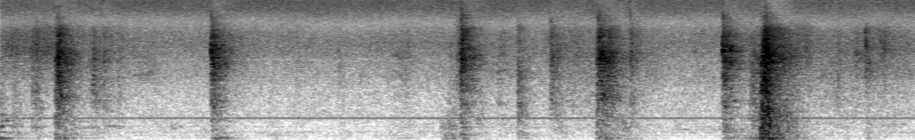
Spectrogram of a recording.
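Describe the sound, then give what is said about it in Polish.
A door is opened and shut, with a series of short wooden knocks, creaks and latch clicks spread over several seconds and a heavier thud near the end. “Teraz może otworzę na chwilę drzwi i zamknę.”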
